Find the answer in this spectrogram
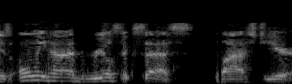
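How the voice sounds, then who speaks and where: This man has a fairly high pitch and speaks with a Canadian accent. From Canada. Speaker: fantasy football writer and editor; podcast panelist. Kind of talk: casual chat. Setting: phone call. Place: home room. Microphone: video call.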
